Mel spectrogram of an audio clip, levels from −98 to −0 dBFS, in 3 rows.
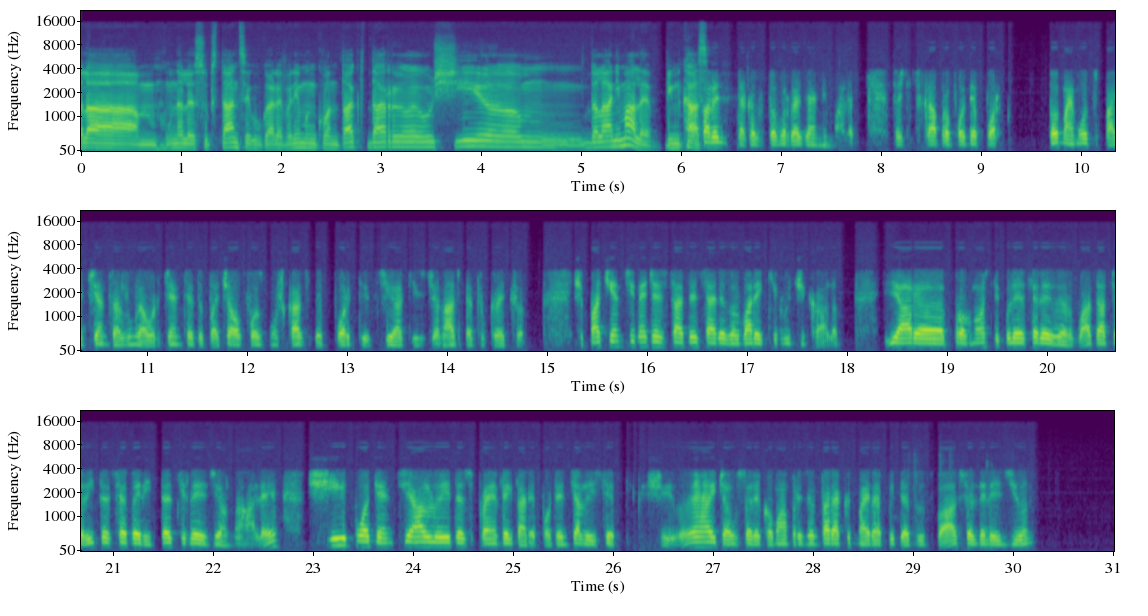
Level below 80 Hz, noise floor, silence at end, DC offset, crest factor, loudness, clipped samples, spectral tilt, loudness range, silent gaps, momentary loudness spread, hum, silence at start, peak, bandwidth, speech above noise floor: -70 dBFS; -75 dBFS; 0.85 s; under 0.1%; 18 dB; -21 LUFS; under 0.1%; -5 dB/octave; 5 LU; none; 11 LU; none; 0 s; -4 dBFS; 15.5 kHz; 54 dB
